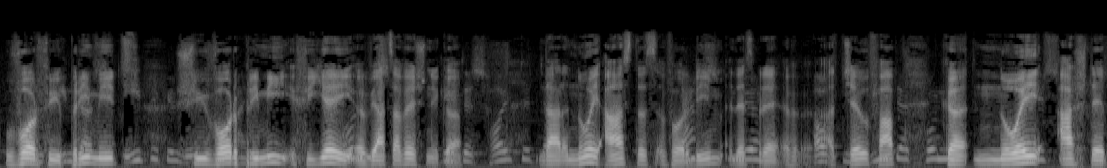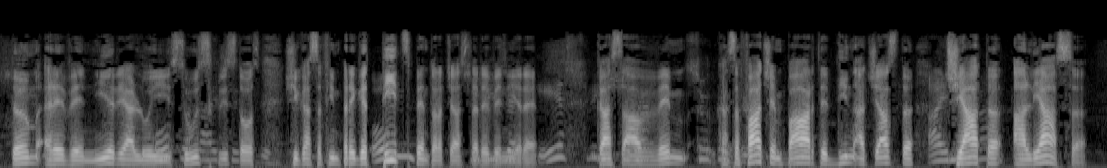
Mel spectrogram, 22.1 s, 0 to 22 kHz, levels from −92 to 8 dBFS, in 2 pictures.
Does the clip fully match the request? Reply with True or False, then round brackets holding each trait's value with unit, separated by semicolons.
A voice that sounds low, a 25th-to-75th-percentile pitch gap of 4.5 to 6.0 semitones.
True (125 Hz; 4.8 semitones)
